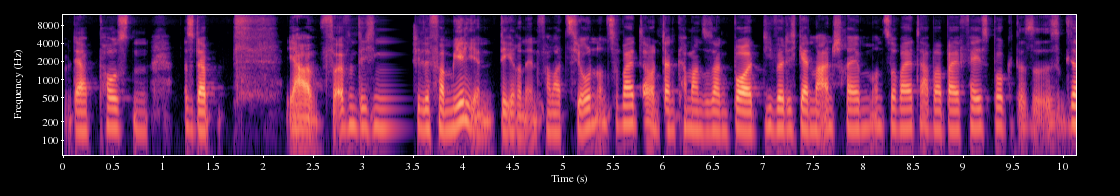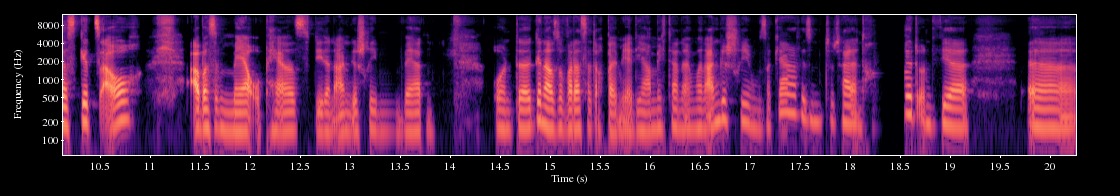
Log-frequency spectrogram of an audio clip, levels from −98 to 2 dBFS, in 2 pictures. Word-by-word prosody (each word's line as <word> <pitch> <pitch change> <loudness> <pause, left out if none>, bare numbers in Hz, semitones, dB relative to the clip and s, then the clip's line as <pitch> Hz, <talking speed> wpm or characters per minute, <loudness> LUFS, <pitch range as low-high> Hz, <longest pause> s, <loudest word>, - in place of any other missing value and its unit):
da 150 -7 +2
posten, 160 0 -2 0.4
also, 160 -1 -2
da 150 -1 +6 0.7
ja, - - +5
veröffentlichen 165 -1 -3
viele 160 -1 -3
Familien 190 +6 +2
deren 140 -3 -2
Informationen 145 +5 -1
und 190 - -8
so 185 - -4
weiter 185 0 +4
und - - -4
dann 160 -1 +2
kann 170 - -8
man 155 -1 -1
so 140 - -8
sagen: 145 -1 -1
„Boah, 150 -1 +9
die 155 +3 -11
würde 160 -1 +3
ich 155 - -8
gern 155 -2 +4
mal - - +4
anschreiben“, 160 0 0
und 165 - -9
so 170 -2 -3
weiter. 160 0 +2
Aber 155 -2 -1
bei 155 0 +3
Facebook, 165 +2 -3
das - - -8
is - - -8
das 185 -3 +3
gibt's 200 -1 +3
auch, 220 - +5 0.5
aber 465 - +8
es 160 - +1
sind 155 -3 -7
mehr 145 0 +3
Au-pairs, 145 -1 -1
die - - -6
dann 145 -1 -5
angeschrieben 140 0 -4
werden. 145 0 -4 0.6
Und, 155 -1 -7
äh, 160 0 +3
genau 170 -4 +5
so 165 0 -7
war 160 - +3
das 160 0 +2
halt 155 - -7
auch - - -16
bei - - -2
mir. - - -5
Die 150 0 -8
haben 145 - -5
mich 160 0 -11
dann 165 -1 -6
irgendwann 160 +1 -6
angeschrieben 200 -2 -2
und - - -15
gesagt: 155 - -13
„Ja, 145 - -2
wir 235 - -8
sind 200 -1 -12
total 195 -1 -2
interessiert 160 +12 -6
und 175 -2 -8
wir, 175 -3 +1 0.6
äh, 160 - 0
160 Hz, 215 wpm, -25 LUFS, 150-170 Hz, 0.7 s, Boah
